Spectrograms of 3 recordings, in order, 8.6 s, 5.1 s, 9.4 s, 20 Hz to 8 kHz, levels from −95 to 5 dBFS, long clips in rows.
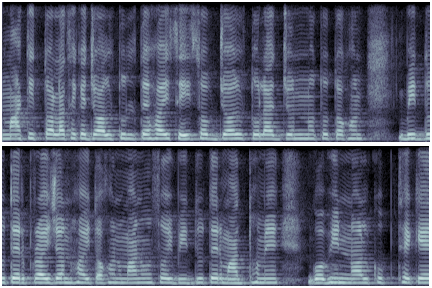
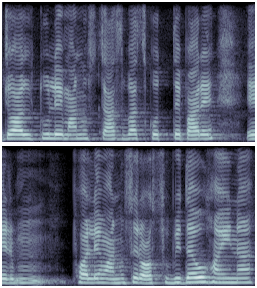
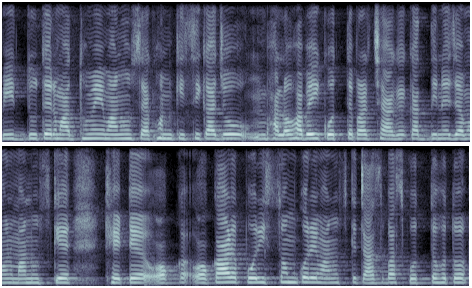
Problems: none marked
